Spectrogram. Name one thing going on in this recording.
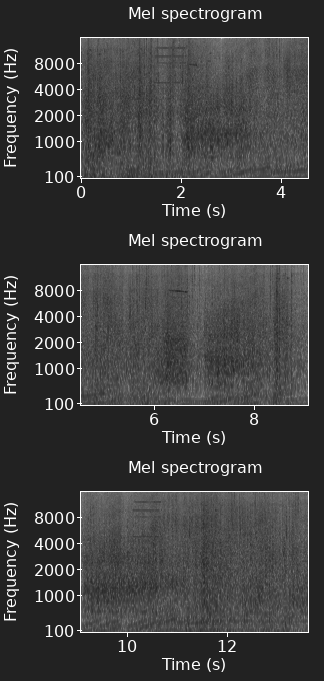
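Tyres crunch and skid over dirt and gravel.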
